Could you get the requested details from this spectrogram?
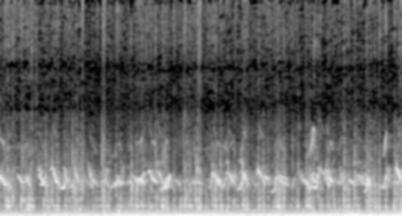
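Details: Colored chickens, called murgi hens, give a dense stream of quick, high, twisting chirps from several birds at once, with a steady low hum beneath.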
